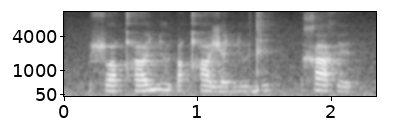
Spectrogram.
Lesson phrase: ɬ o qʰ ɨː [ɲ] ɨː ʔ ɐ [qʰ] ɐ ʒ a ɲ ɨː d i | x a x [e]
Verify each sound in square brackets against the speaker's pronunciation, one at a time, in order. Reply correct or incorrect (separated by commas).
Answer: correct, correct, correct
